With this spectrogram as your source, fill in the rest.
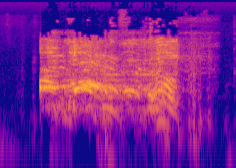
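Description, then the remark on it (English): A crowd of Hasidic children in Brooklyn shouts the protest slogan "We want camp" together in one loud, sustained burst of massed voices lasting about two seconds, then falls quiet. “Hasidic children protesting across Brooklyn”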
